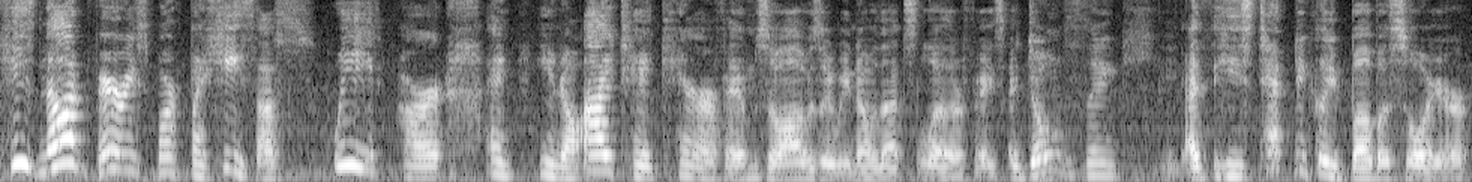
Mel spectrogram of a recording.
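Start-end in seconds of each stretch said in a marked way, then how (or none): 0.0-5.0 put-on old lady voice. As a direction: coo it fondly like a frail grandma. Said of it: "he's like".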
